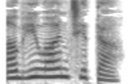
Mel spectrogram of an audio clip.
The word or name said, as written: ಅಭಿವಾಂಛಿತ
